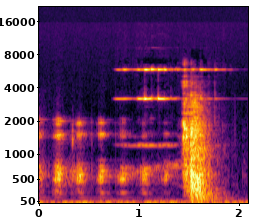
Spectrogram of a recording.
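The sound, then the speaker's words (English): A door swings shut with a solid thump, preceded by a brief high creak and a few soft, rhythmic shuffling sounds. “And shut that door.”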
